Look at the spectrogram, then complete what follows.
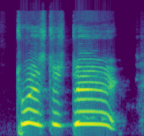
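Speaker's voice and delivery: mock shrill, very high, loud shouted yell. Retelling what Rick kept shouting at a concert: imitating Rick yelling. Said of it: "Rick kept yelling out".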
